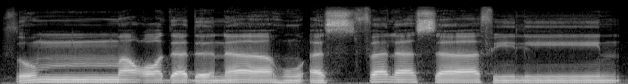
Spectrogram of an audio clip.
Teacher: میم مشدد پہ غنہ ضروری ہے، را کو موٹا ادا کریں گے۔ دد دال پہ قلقلہ ہے، ہلا کے پڑھیں گے۔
